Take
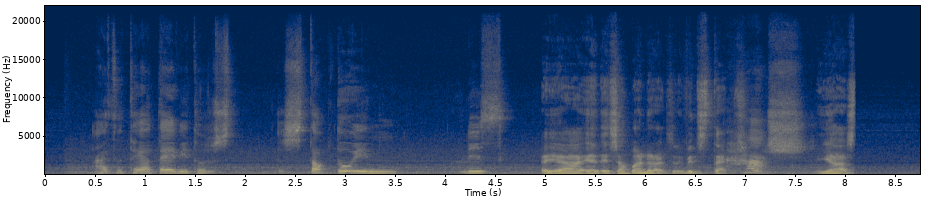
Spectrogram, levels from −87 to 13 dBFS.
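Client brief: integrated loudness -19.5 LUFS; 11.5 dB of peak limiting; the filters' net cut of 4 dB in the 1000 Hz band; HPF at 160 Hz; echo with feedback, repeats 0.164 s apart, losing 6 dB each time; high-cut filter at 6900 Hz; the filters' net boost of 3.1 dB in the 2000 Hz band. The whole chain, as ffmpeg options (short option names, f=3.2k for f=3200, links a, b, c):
-af "highpass=160,lowpass=6.9k,equalizer=f=1k:t=o:g=-7.5,equalizer=f=2k:t=o:g=6.5,alimiter=limit=-18.5dB:level=0:latency=1,aecho=1:1:164|328|492|656|820|984:0.501|0.251|0.125|0.0626|0.0313|0.0157,volume=9.5dB"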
